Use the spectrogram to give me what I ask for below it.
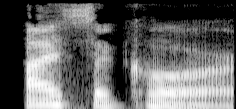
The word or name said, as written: isochor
